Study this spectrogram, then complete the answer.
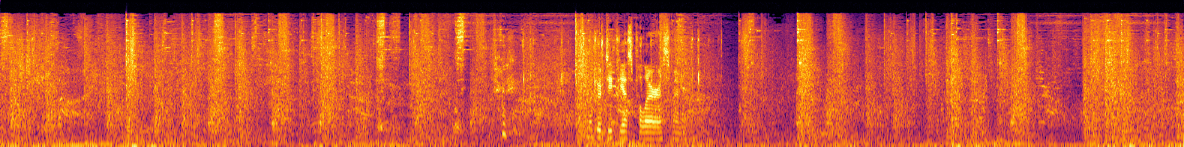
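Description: Weapons fire in rapid bursts.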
